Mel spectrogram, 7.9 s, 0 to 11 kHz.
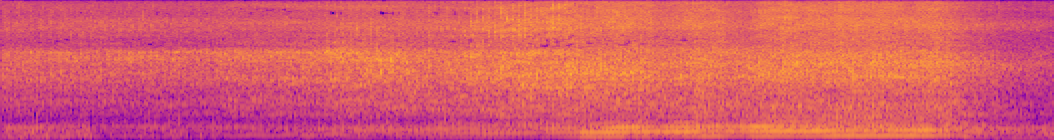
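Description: Jeep CJ7's engine revving hard under load as it climbs a steep muddy slope. The revs build over the first few seconds, jump about halfway in and stay at their loudest with a slowly rising pitch for about three seconds, then the throttle drops off near the end.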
